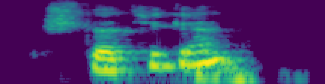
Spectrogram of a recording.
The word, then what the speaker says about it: bestätigen: Bestätigen. Ja. Remember everybody to pronounce the sh here.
